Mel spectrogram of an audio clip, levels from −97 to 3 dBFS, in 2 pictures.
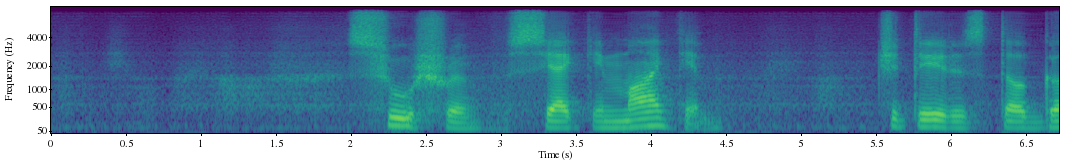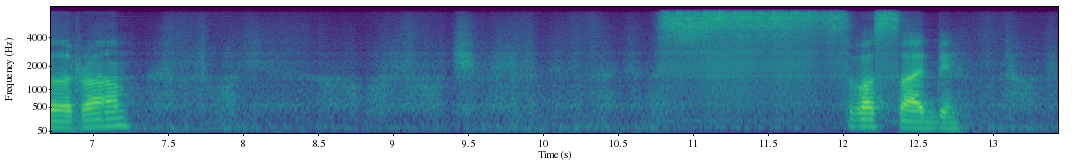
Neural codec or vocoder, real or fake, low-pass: codec, 16 kHz, 0.2 kbps, FocalCodec; fake; 7.2 kHz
